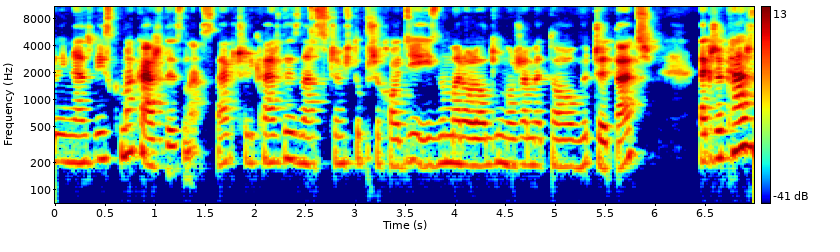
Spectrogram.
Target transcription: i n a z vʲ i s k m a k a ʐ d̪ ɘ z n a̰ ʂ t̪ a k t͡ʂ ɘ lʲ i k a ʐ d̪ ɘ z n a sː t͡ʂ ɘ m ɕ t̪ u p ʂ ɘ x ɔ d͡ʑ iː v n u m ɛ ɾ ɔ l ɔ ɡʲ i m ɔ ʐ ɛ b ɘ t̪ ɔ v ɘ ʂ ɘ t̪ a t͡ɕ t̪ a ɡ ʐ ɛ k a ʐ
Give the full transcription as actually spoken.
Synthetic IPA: i n a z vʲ i s k m a k a ʐ d̪ ɘ z n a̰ s t̪ a k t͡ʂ ɘ lʲ i k a ʐ d̪ ɘ z n a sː t͡ʂ ɘ m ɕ t̪ u p ʂ ɘ x ɔ d͡ʑ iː z n u m ɛ ɾ ɔ l ɔ ɡʲ i m ɔ ʐ ɛ m ɘ t̪ ɔ v ɘ t͡ʂ ɘ t̪ a t͡ɕ t̪ a ɡ ʐ ɛ k a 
